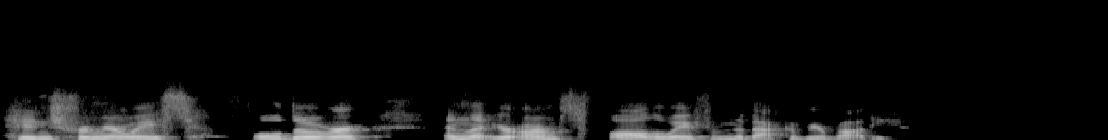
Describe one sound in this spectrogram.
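A woman speaks calmly through a microphone, as in an online call.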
